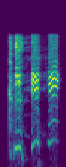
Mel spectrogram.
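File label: Vox Happy Japanese; Lakrak; kings raid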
